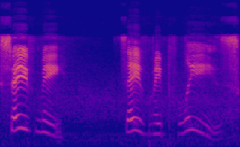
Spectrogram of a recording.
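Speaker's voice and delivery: very slow, high, pleading little goat voice. Voicing the young goat calling to the speaker at the gate: put-on pleading goat voice. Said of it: "he's like".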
